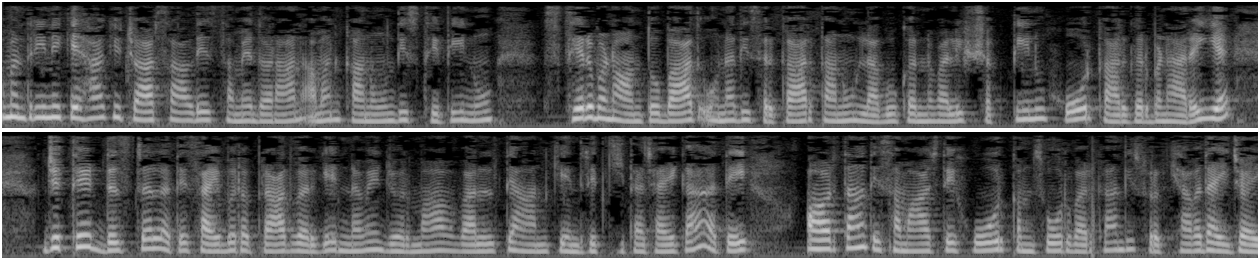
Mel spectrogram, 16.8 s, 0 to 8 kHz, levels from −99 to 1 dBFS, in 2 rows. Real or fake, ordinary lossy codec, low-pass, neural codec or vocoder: real; MP3, 48 kbps; 7.2 kHz; none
